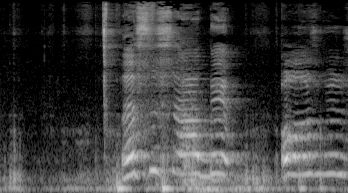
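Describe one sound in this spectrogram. A young boy speaks loudly and animatedly close by.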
